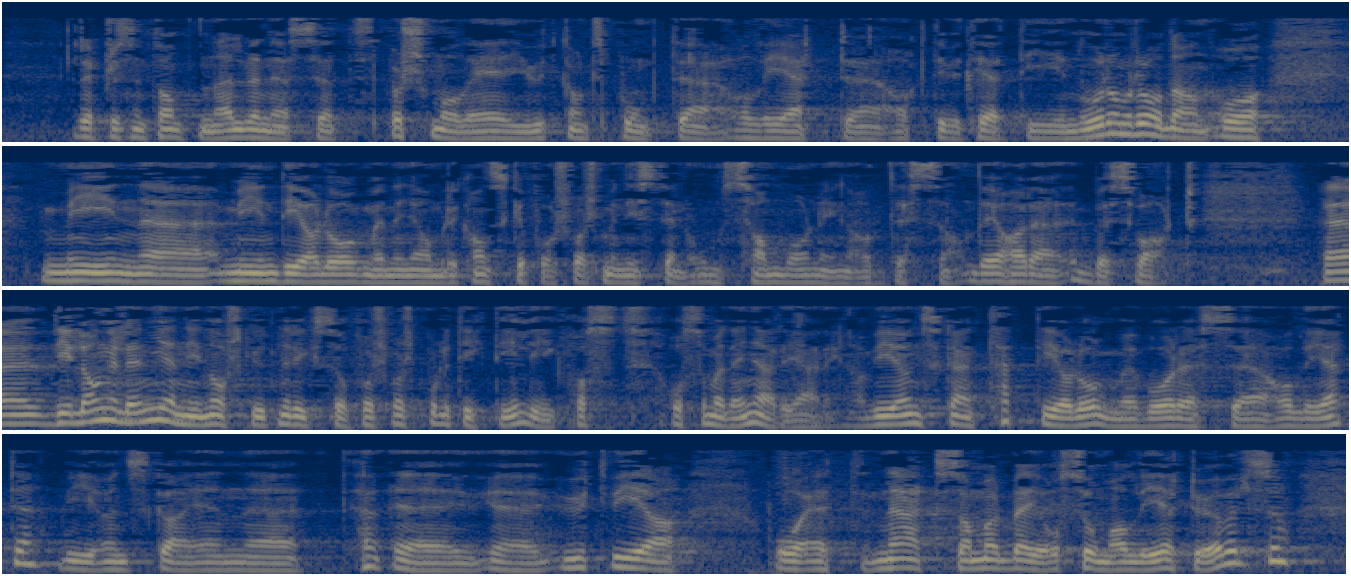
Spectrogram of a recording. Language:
Norwegian Bokmål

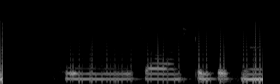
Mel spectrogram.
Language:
Icelandic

